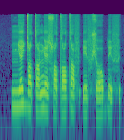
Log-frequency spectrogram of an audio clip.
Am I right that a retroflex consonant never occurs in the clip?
yes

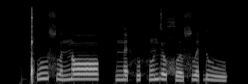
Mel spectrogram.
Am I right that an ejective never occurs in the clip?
no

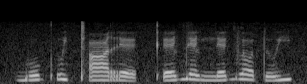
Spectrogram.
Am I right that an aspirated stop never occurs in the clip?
yes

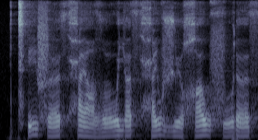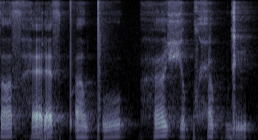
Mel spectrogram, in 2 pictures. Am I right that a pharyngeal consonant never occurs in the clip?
no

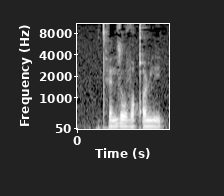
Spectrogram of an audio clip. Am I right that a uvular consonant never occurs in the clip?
no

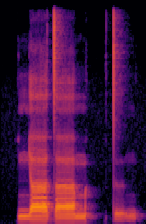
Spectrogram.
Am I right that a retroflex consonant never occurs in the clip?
yes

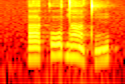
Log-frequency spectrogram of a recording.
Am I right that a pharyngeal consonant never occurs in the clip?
yes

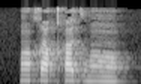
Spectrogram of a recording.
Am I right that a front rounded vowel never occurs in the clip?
yes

